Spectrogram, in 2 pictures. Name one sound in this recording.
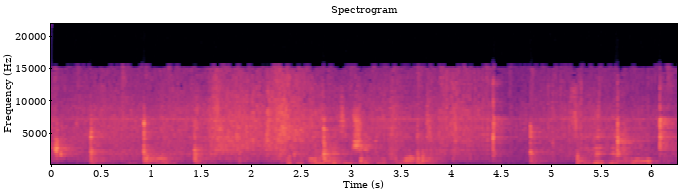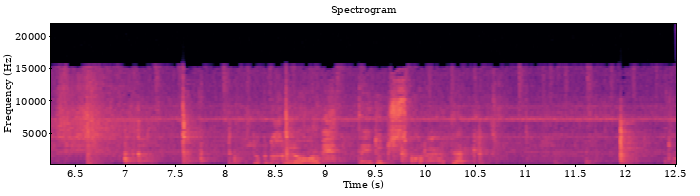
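Potatoes sizzle softly in a pan.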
